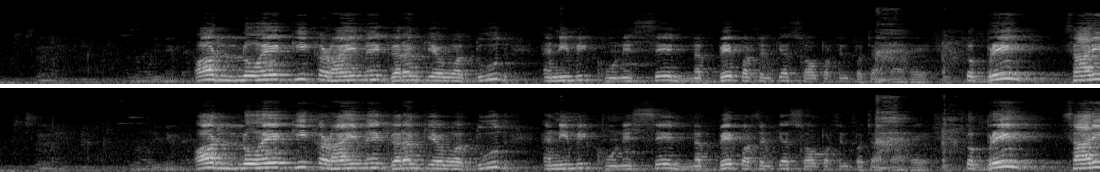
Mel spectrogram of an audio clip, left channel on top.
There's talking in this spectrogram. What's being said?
और लोहे की कढ़ाई में गर्म किया हुआ दूध एनीमिक होने से 90% या 100% बचाता है। तो ब्रिंग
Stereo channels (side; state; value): both; normal; correlation 0.41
